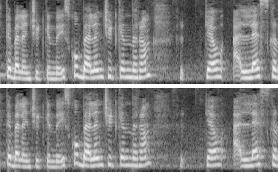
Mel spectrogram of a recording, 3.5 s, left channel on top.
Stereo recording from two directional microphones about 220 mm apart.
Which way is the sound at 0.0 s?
35° left (ahead or behind).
